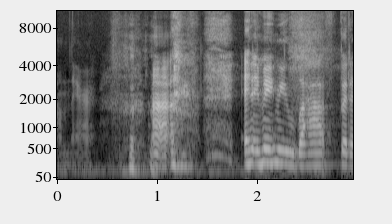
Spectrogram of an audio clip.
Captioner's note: laughing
